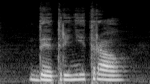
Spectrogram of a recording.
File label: girl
